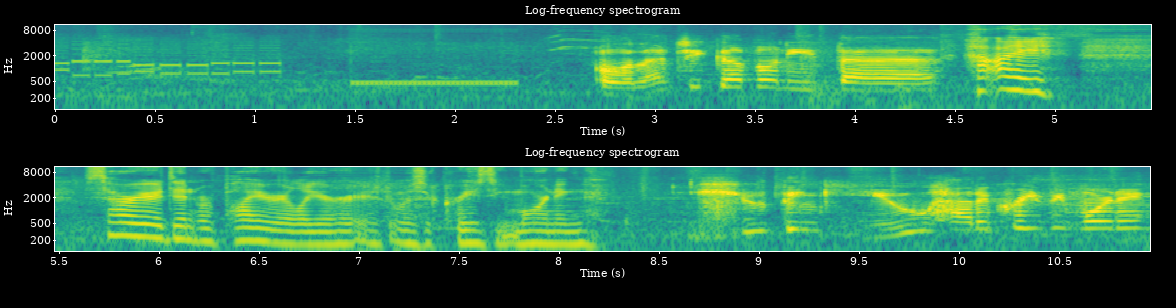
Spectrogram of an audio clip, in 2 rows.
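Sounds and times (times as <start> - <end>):
phone dialing tones: 0.0 - 2.4
faint noise: 0.0 - 10.9
speech: 2.8 - 10.9.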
